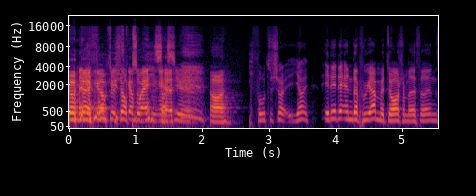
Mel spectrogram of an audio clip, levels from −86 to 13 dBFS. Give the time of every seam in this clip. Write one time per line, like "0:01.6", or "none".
0:03.8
